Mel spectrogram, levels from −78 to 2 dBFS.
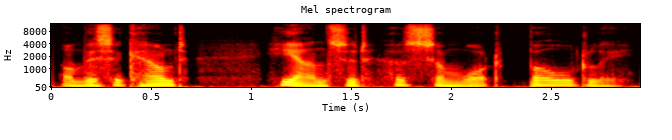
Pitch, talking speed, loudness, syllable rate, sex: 110 Hz, 165 wpm, -18 LUFS, 5.7 syllables/s, male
